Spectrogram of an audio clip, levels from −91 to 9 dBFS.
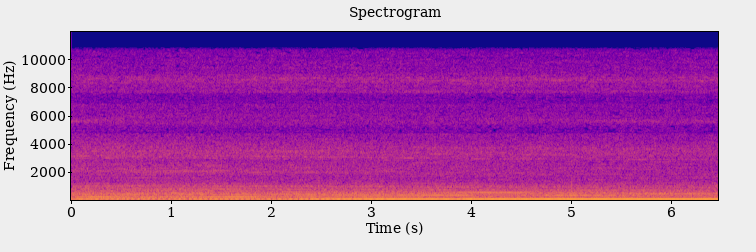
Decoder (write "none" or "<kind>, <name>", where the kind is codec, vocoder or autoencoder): none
